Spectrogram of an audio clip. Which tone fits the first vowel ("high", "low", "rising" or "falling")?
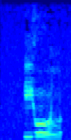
falling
